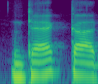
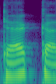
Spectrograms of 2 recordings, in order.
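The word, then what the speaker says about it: Dhaka: এখানে স্টেজ পড়বে প্রথম সিলেবলে, শেষে সোয়া সাউন্ড হবে, এ হবে ঢ্যাকা ঢ্যাকা।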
